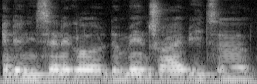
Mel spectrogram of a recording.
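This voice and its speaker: A man, chatting casually as a podcast guest in a relaxed, chuckling way. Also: medium pitch, normal speed, far from the mic, low-quality recording. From Burkina Faso. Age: 20s. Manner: laid-back, chuckling, loose filler-heavy talk. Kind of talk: casual interview chat. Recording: voice a bit off-mic with faint room noise.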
